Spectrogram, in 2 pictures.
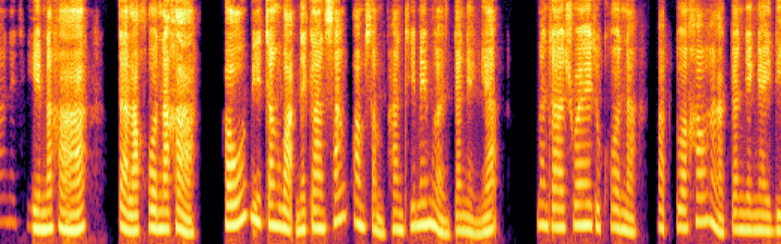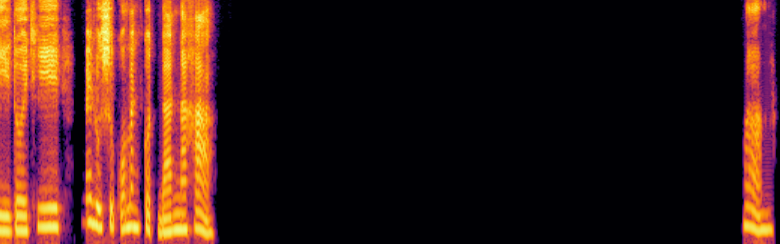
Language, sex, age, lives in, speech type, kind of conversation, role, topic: Thai, female, 35-39, Thailand, read, expert-assistant, asker, การคบเพื่อนใหม่ในวัยผู้ใหญ่ มีความเสี่ยงและโอกาสอย่างไรบ้าง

